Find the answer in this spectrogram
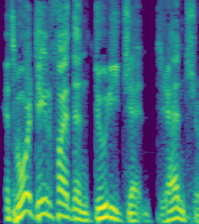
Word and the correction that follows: Judi Dench: I think that be careful of the pronunciation there. – Judi Dench, like it's that's not like you called her Judi Dench.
